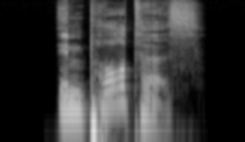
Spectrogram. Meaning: genitive singular of Import
- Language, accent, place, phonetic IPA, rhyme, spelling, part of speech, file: German, Germany, Berlin, [ˌɪmˈpɔʁtəs], -ɔʁtəs, Importes, noun, De-Importes.ogg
